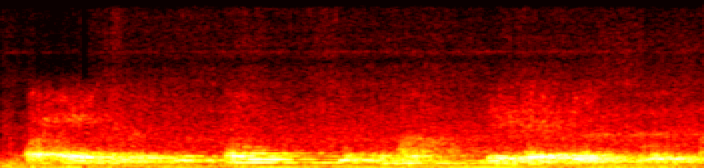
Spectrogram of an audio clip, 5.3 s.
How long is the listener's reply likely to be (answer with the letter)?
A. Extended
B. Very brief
B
